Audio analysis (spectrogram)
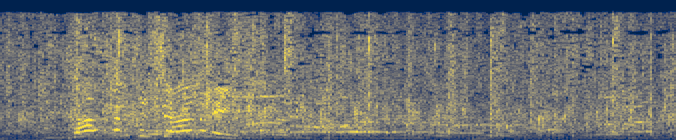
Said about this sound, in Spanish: Los recibieron con aplausos a esta gente que ha sufrido la guerra, a esta gente que no tiene techo, a esta gente que lleva semanas intentando que alguien tenga algo de compasión con ellos.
